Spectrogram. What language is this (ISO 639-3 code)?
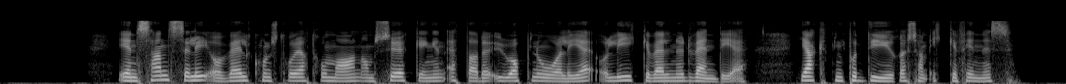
nor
